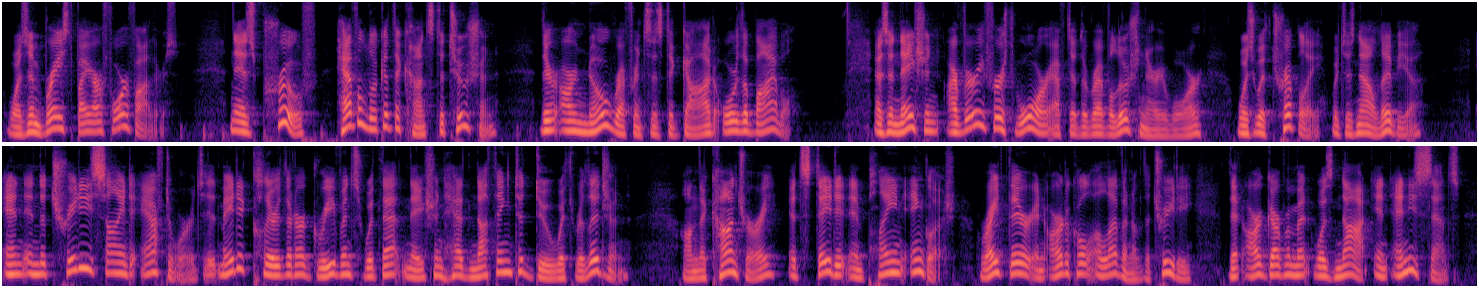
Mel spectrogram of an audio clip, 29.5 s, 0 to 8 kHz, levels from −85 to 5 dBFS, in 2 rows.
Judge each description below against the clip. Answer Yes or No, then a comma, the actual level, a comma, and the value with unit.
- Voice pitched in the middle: Yes, medium, 150 Hz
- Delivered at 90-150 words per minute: No, average, 175 wpm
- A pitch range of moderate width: No, wide, 6.9 semitones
